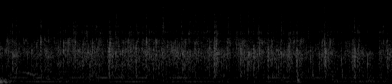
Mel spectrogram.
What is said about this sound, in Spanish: ¿Le puede dar un fuerte aplauso a la palabra de Dios?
